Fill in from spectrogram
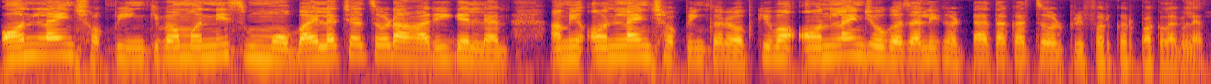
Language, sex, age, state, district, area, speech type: Goan Konkani, female, 30-45, Goa, Ponda, rural, spontaneous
